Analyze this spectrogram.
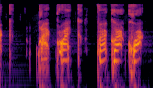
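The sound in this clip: A human voice imitates a duck, giving a run of several nasal, quacking calls in an uneven rhythm, loud and alone with brief gaps between them.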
